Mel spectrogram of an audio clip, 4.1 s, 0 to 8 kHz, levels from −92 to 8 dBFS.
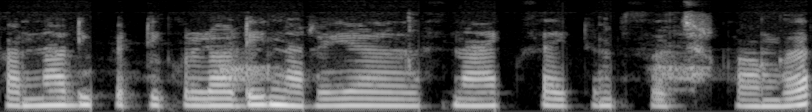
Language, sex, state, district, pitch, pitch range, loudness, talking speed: Tamil, female, Tamil Nadu, Kanyakumari, 185 Hz, 180-190 Hz, -18 LUFS, 90 wpm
